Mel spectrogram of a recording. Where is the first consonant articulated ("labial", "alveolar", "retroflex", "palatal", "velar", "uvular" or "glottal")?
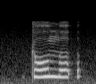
retroflex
